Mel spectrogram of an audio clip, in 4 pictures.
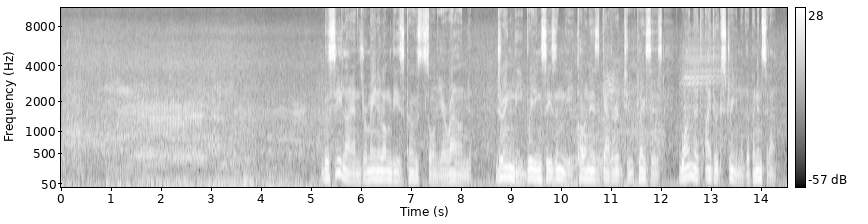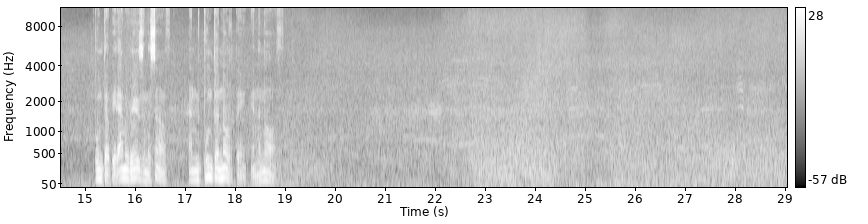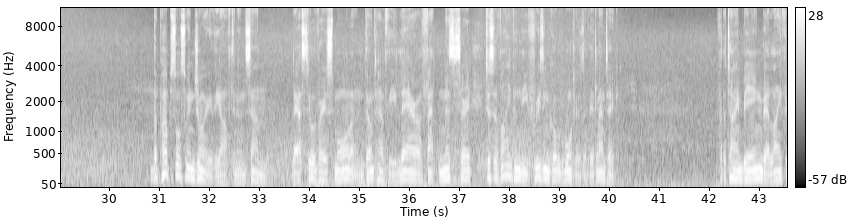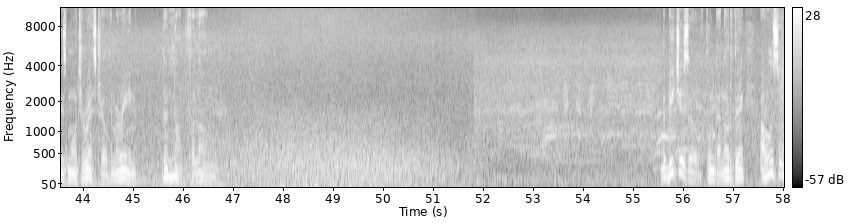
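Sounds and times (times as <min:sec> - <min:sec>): steady rushing background: 0:00.0 - 0:26.6, 0:51.0 - 0:58.0
sea lions calling: 0:00.0 - 0:48.3, 0:51.7 - 0:58.0
ocean surf breaking on beach: 0:00.0 - 0:58.0.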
